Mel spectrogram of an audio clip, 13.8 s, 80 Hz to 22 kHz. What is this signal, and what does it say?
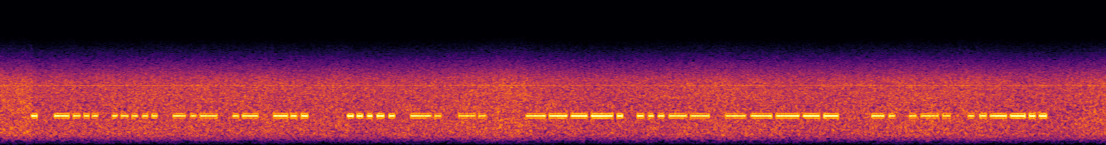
Morse code, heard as a keyed tone, hand-sent with a straight key, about 19 wpm, 880 Hz, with heavy radio static. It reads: EB5KAD 5NN 930 NR?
